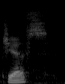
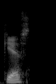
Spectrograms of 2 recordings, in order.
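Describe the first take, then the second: First: The word begins with a soft J sound. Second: The word begins with a hard G sound. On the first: The speaker calls it wrong. "not gifs" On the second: The speaker calls it right. "they're called gifs"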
